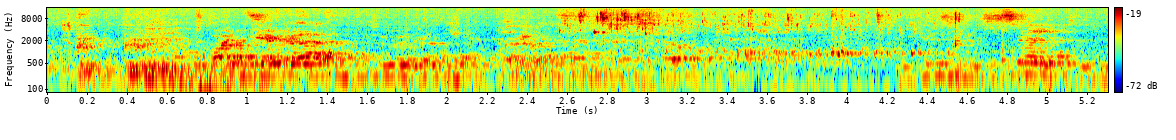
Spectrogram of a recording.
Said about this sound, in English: Why is the water going to run everywhere if I pour it on here? Because it's flat?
